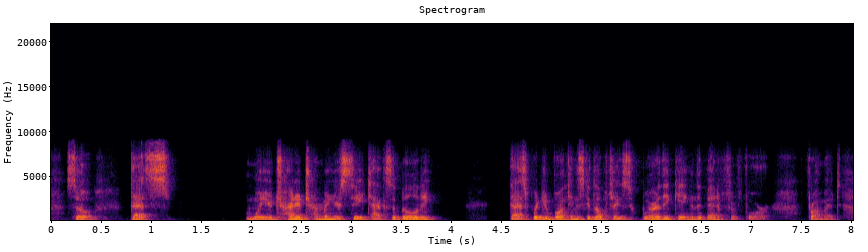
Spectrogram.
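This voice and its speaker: The voice is somewhat breathy, with ordinary pitch variation. It runs at a very fast pace yet leaves long, frequent pauses. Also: man, fairly high pitch for a man. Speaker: tax seminar presenter. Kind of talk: webinar lecture.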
